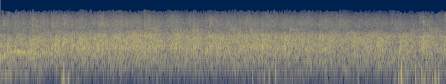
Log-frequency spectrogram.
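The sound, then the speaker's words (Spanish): An audience gives another round of applause to the Lord during a sermon, applauding steadily for several seconds, a dense, loud wash of clapping hands with no break and no voices standing out above it. “¿Puede usted darle otro aplauso al Señor, por favor?”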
